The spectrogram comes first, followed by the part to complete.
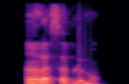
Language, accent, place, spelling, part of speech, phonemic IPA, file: French, France, Lyon, inlassablement, adverb, /ɛ̃.la.sa.blə.mɑ̃/, LL-Q150 (fra)-inlassablement.wav
- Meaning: tirelessly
